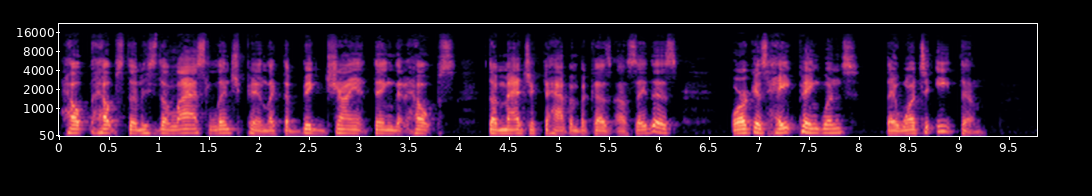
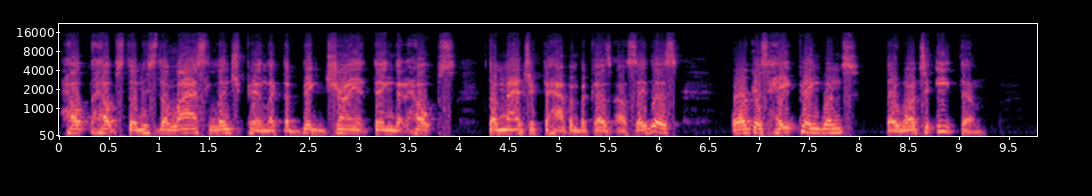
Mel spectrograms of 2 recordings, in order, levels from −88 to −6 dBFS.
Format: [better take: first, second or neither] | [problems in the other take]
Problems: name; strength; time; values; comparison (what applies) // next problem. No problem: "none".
first | distortion; heavy; 6 dB below the speech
